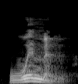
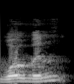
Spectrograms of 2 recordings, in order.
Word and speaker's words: women: Women, okay? So it's almost like a Y sound. Women. Women. Not woman. Okay? 1 woman, 2 women.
